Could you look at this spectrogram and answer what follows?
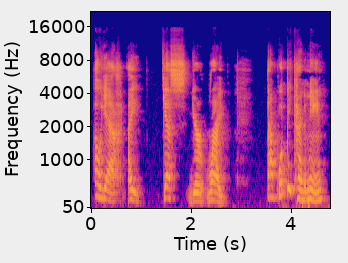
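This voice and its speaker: A hyperactive cartoon pony girl as a fan reader puts on. The voice sits far up high and gushes excitably, drawing words out. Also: slow pace, full character voice. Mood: downcast. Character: hyperactive, bubbly pony girl, sometimes downcast.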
